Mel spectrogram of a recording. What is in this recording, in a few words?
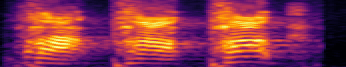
"pop pop pop", voice; ooh ahh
